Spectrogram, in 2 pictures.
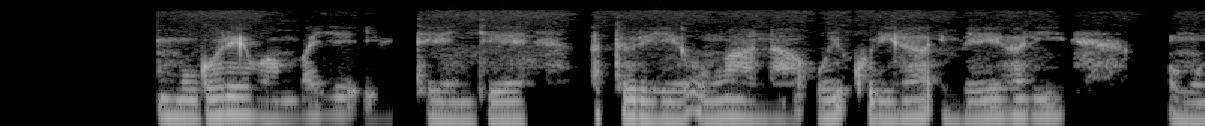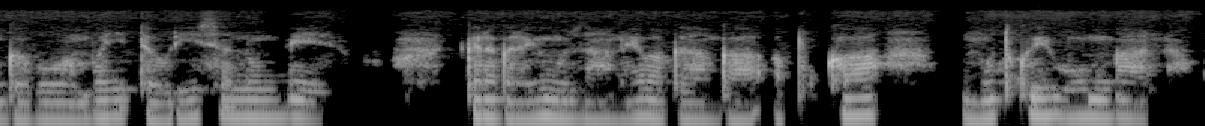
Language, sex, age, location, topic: Kinyarwanda, female, 18-24, Kigali, health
